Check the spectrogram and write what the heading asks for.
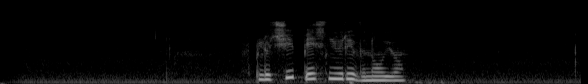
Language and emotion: Russian, neutral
